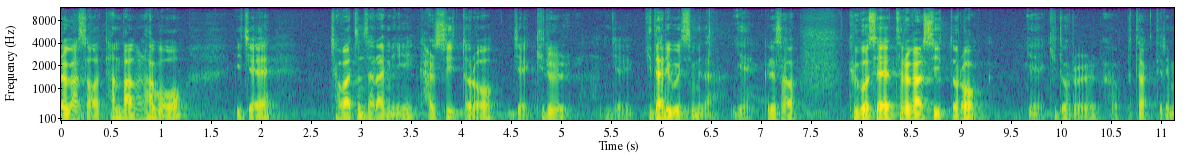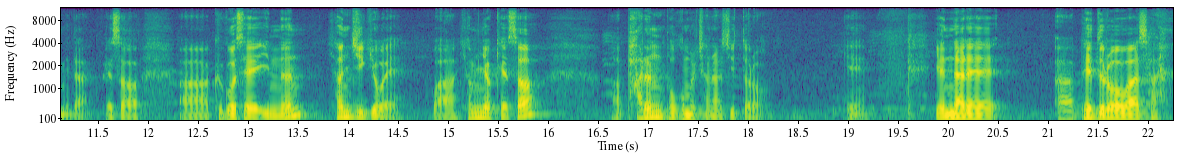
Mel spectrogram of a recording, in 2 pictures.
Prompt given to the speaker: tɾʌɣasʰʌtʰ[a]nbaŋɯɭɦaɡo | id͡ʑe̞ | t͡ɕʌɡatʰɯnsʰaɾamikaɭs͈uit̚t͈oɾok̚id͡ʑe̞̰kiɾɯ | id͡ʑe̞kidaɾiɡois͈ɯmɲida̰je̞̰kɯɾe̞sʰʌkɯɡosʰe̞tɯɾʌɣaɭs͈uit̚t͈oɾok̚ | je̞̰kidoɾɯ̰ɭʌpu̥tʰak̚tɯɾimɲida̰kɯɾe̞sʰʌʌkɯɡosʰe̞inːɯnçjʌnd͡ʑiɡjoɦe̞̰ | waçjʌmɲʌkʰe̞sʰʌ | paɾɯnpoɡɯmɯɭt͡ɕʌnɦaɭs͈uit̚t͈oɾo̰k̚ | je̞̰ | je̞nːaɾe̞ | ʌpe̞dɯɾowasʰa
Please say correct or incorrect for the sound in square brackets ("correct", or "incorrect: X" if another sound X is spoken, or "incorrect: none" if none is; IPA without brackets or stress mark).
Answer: correct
